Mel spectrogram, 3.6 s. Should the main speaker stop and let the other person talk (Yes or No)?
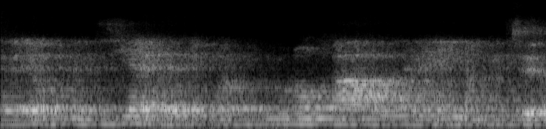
No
